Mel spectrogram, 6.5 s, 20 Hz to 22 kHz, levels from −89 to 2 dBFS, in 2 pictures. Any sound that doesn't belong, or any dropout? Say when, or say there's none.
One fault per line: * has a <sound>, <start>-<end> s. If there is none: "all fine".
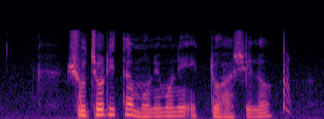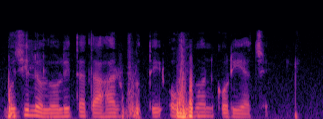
* has a chirp, 2.8-2.9 s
